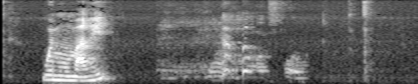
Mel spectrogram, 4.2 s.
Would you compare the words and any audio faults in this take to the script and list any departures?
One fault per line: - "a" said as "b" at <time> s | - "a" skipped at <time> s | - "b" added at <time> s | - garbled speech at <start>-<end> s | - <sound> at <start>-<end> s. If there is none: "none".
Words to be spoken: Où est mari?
- "mon" added at 0.5 s
- laugh at 1.6-3.1 s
